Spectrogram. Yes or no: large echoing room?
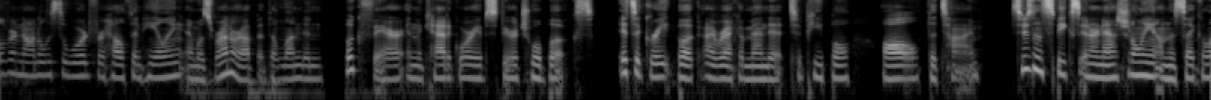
no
